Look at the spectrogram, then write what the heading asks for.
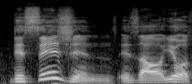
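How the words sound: It is said in a put-on imitation voice.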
